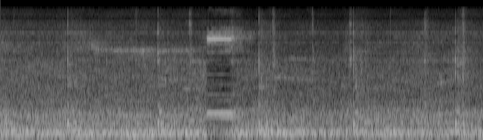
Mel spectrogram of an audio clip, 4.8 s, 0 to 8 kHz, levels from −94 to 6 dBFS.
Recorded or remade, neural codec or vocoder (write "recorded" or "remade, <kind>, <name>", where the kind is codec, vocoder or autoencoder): remade, codec, DAC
